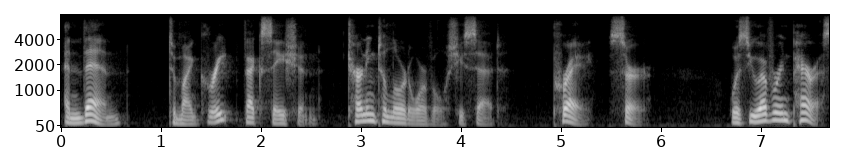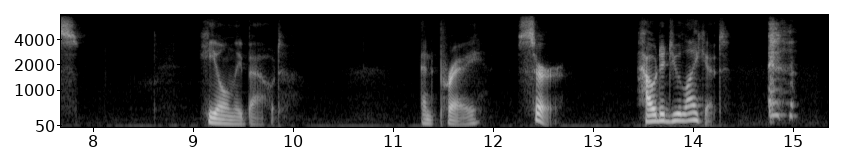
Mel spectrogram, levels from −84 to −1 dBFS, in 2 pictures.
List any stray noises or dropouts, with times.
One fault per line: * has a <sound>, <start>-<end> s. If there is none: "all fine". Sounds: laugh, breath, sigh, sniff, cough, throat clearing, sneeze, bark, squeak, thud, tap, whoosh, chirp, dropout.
* has a laugh, 14.7-15.1 s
